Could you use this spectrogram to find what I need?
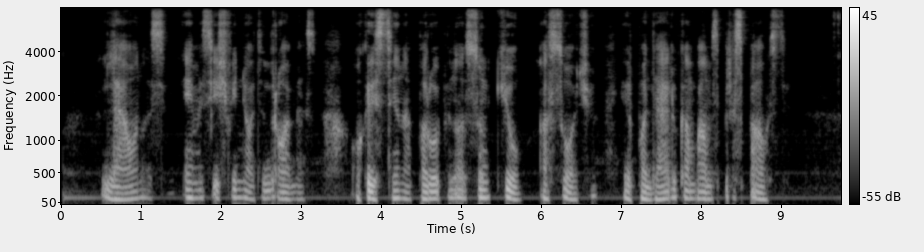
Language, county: Lithuanian, Kaunas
